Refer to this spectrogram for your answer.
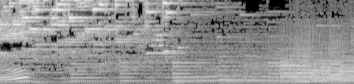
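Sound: calf mooing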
